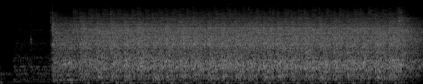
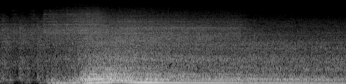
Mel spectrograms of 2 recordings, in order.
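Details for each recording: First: Starter churns about four times a second in two long bursts but the engine never fires. Haltech ECU loses power while cranking because its 12 V trigger drops out and needs constant 12 V; voltmeter shows over 10 V. Starter weak with a small cable. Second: Honda Type R with a Haltech ECU, started via the stock starter button: a short crank catches within a second, flares, then drops to a smooth, even idle, and the starter cuts off as soon as it fires. Normal start.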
